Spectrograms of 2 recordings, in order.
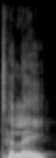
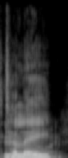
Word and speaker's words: Talay: So it's called Tele. I wonder if I'm pronouncing it correctly. Talah. Talay. Talay. Got it.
